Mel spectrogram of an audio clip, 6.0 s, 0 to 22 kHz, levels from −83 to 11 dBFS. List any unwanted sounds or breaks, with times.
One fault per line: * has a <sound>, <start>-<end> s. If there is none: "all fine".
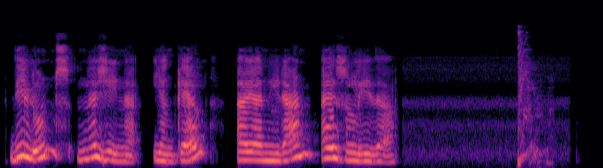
* has a thud, 5.2-5.6 s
